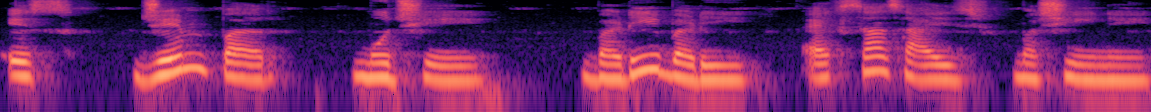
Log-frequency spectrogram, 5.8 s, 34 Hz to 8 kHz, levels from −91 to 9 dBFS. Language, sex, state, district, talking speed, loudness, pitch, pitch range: Hindi, female, Madhya Pradesh, Katni, 95 wpm, -17 LUFS, 180 Hz, 165-195 Hz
